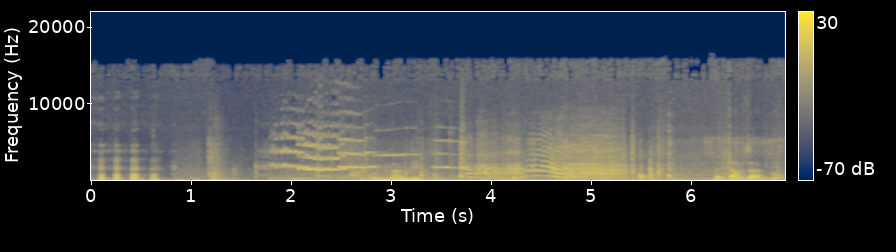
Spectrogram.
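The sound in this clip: A room door in a home for the elderly creaks as it moves, giving drawn-out squeaky creaks that waver up and down in pitch over a few seconds, with some low thuds and background noise around them.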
